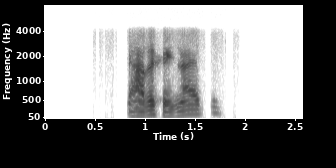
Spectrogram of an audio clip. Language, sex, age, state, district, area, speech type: Hindi, male, 60+, Uttar Pradesh, Sitapur, rural, conversation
